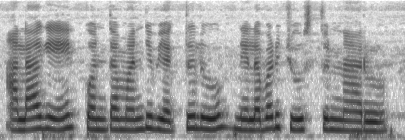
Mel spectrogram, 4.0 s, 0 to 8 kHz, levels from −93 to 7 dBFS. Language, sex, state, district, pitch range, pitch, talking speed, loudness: Telugu, female, Telangana, Hyderabad, 220-245 Hz, 230 Hz, 75 wpm, -13 LUFS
